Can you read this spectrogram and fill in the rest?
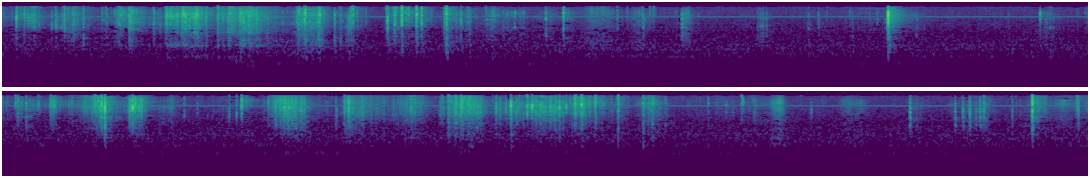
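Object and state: Dry onion skin being peeled.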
